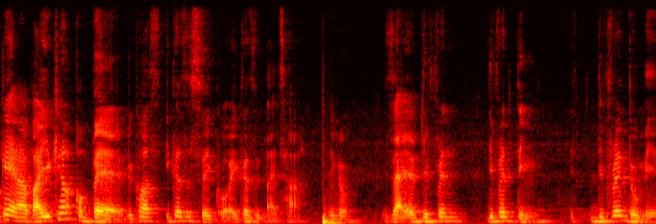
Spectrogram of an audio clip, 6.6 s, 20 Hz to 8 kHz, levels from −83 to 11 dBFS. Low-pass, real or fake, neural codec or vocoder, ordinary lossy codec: none; real; none; none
